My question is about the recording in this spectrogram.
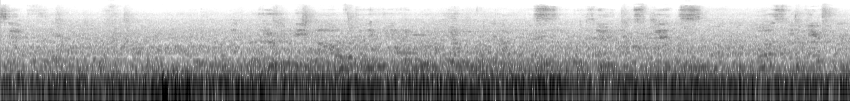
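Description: Wind blowing across a phone's microphone, heard as an uneven low rumble.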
